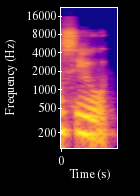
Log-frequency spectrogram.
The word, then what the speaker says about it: Seoul: पहले तो उस word का pronunciation है soul. Seoul. Soul, not soul. Soul.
